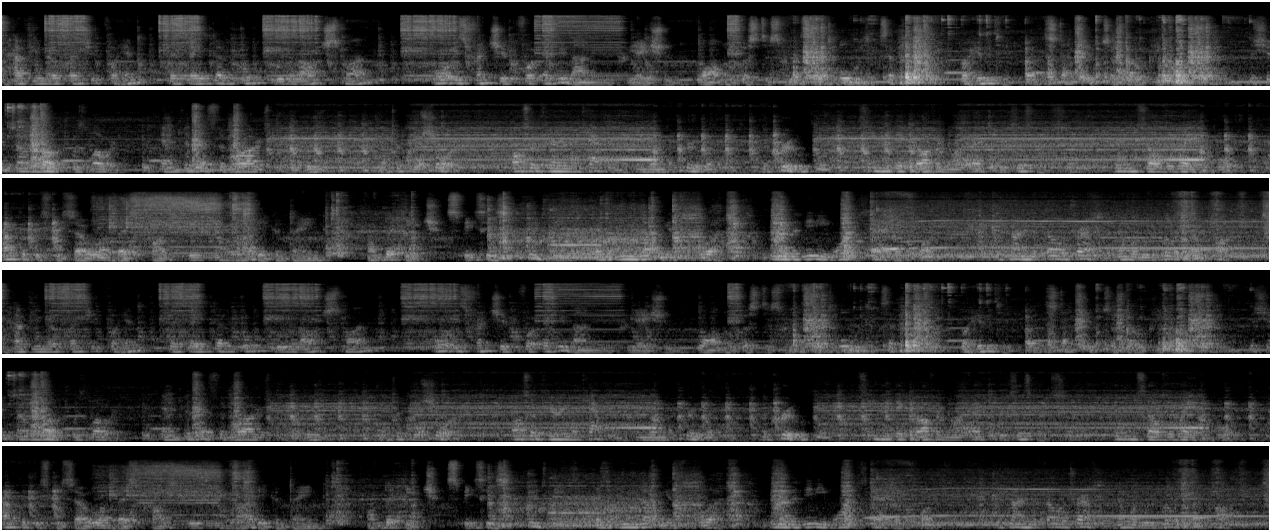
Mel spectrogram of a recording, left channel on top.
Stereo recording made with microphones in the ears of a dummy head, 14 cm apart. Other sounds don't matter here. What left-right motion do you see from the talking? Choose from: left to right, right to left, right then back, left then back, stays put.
left to right.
